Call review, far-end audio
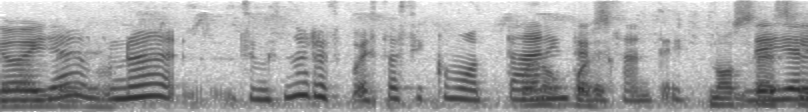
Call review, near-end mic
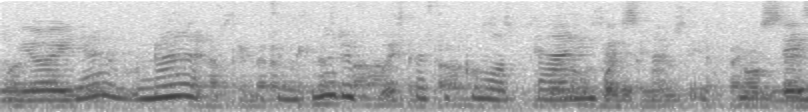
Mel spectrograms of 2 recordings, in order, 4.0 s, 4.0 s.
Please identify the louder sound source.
echo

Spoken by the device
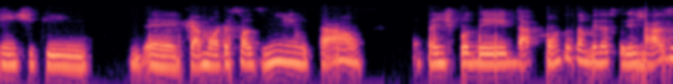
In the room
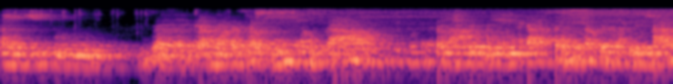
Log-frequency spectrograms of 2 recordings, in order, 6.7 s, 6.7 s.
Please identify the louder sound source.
echo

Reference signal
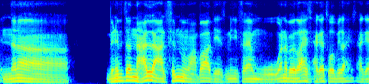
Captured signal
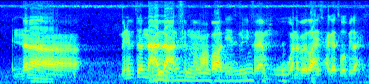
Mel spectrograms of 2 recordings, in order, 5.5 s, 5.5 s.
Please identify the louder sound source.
echo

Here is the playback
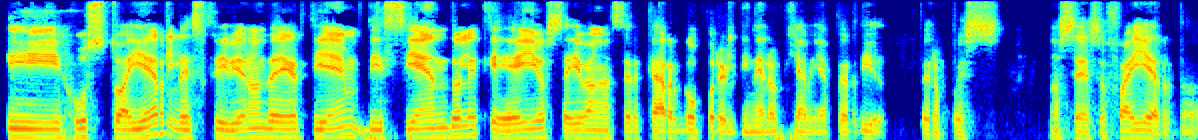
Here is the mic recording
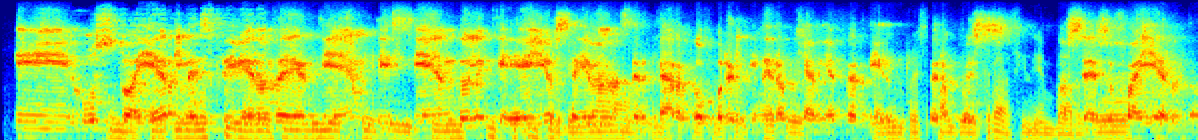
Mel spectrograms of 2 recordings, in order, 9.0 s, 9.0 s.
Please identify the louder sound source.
echo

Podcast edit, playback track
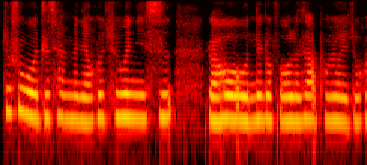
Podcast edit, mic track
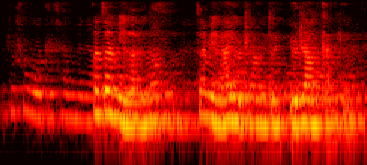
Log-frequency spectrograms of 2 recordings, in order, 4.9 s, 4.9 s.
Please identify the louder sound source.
user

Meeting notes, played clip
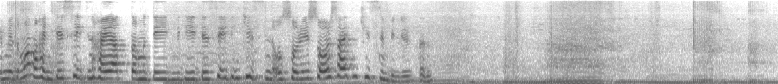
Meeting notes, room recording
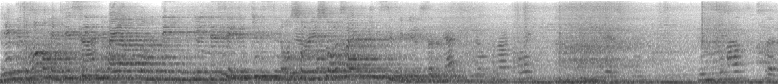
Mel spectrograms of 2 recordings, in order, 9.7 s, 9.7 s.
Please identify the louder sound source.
echo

